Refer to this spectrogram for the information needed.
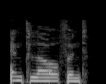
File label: "entlaufend", German; adjectives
